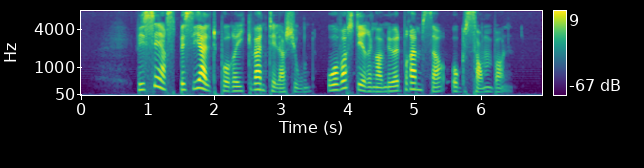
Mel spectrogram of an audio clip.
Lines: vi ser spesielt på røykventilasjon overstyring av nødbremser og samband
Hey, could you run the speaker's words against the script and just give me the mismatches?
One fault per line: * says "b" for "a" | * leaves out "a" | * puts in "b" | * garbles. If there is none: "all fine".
all fine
